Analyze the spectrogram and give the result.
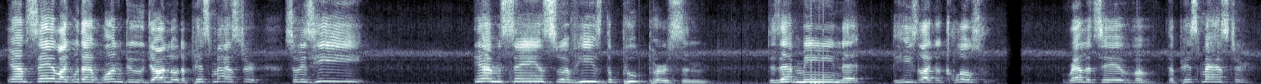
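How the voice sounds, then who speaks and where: A man's voice: high voice, normal speed, creaky, pushed and bright, a little hiss or hum, low-quality recording. A man live-streaming, chatting casually with his viewers in a joking, slangy way and swearing freely. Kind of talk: casual livestream chat with viewers.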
